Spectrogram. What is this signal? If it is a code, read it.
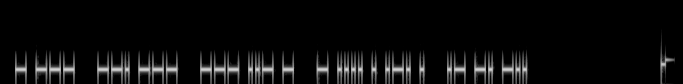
Morse code, heard as a keyed tone, about 34 wpm, 700 Hz. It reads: TO GO OUT THERE AND
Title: Sets of 5 Words Encore2 35wpm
